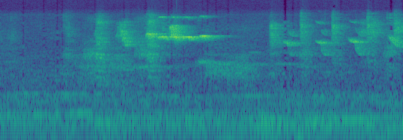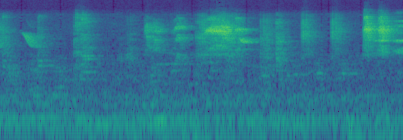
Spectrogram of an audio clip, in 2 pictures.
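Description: Birds chirping and calling: a string of short, quickly falling chirps and a few brief held high notes, loudest about two seconds in and again near eight seconds, over a steady low background rumble.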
